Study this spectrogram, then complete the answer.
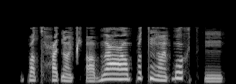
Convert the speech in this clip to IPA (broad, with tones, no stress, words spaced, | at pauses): pɜ˧tˤħɪ˧ ɗɑ̃˩t͡ʃʼɑ˩bɜ˥ʕɒ˥ pʊ˥tˤŋæ̃˧ɓɔ˥xt͡sʼĩ˩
